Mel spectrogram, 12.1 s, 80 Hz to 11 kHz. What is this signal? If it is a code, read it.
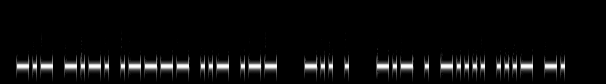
Morse code, heard as a keyed tone, about 15 wpm, 700 Hz. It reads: KC1UW DE KE6VN
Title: USA Callsign DE Callsign - 5 Characters - 15wpm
